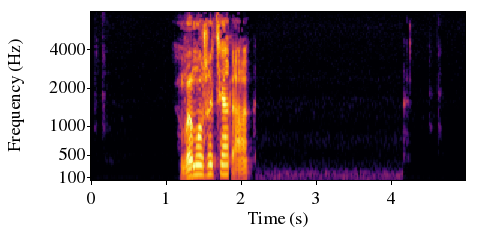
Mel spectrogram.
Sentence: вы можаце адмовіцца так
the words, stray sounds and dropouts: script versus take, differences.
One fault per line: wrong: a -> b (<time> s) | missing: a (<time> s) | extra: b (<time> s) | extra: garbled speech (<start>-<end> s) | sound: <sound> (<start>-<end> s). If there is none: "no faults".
missing: адмовіцца (1.8 s)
